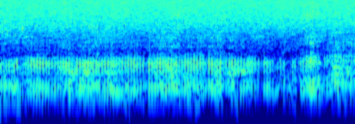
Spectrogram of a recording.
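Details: Fifteen-week-old Siberian kitten purring while cuddled, a close, steady pulsing rumble that rises and falls with each breath throughout.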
